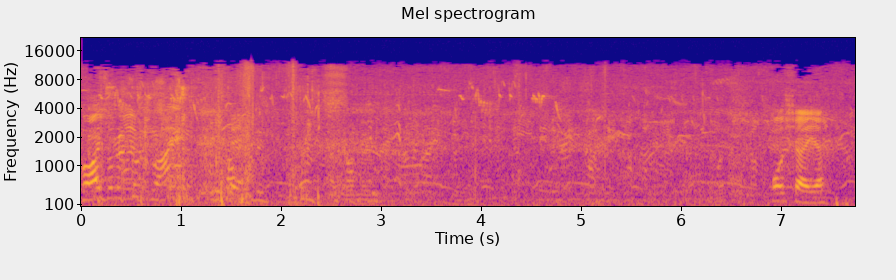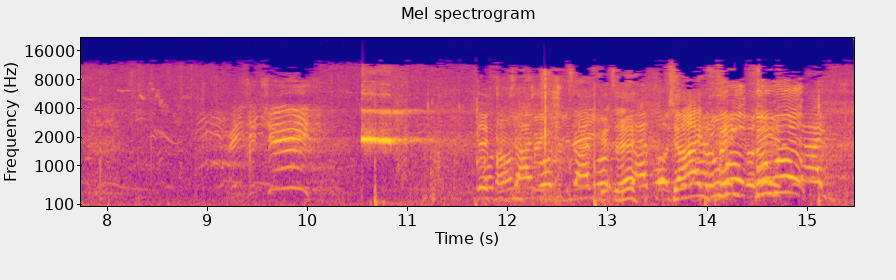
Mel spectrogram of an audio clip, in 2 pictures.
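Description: Young players shout to each other outdoors on an open field.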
